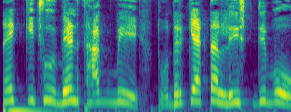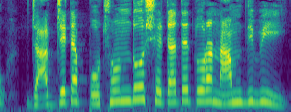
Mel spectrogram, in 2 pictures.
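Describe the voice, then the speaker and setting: A woman voicing a strict, scolding schoolteacher in a comedy cartoon, stern and quick to interrogate and threaten. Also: high-pitched, no echo, clean studio sound, close to an everyday voice. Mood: stern instructing.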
